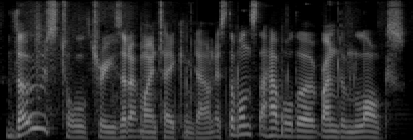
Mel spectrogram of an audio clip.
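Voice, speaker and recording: Man, medium pitch, live game streamer, casual chatter, playful dry teasing, noisy recording. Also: big pitch swings, normal speed.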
